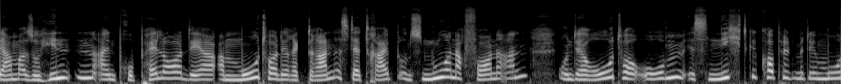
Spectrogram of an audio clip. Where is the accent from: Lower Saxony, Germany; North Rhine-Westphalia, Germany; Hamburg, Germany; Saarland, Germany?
Lower Saxony, Germany; now in Hanover, Germany; Ich komme eigentlich aus dem Ammerland und bin hier vor vielen Jahren hergezogen nach Hannover.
